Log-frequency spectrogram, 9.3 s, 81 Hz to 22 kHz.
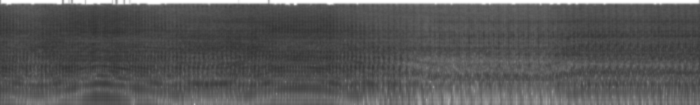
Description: Hi! This is my 2002 Golf GT TDI PD 150 ARL with an awful knocking noise when accelerating, all seems fine during idle and the noise only starts after 5 minutes of driving.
